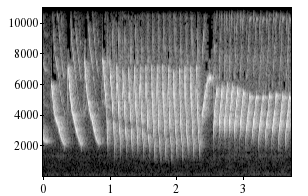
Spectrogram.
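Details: Canary singing, used to prompt a reluctant canary to sing: a few quick downslurred whistles open into long rolling trills of fast repeated notes, bright and high, changing tempo midway.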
